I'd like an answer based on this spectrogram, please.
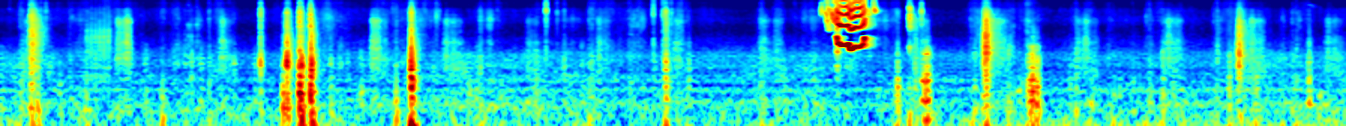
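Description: Scattered soft clicks and taps of hands and a plastic squeegee working wet paint protection film over a hood edge, with a brief high squeak about seven seconds in.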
